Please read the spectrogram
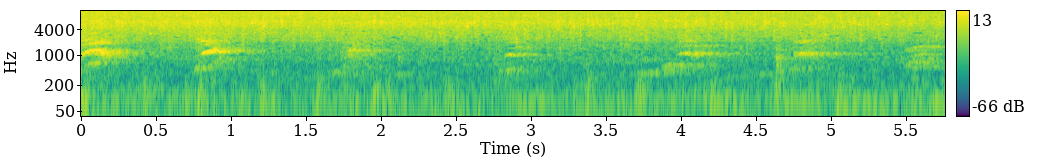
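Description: Hilsa fish steaks frying in hot oil in a wok over a lowered gas flame: a steady sizzle.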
